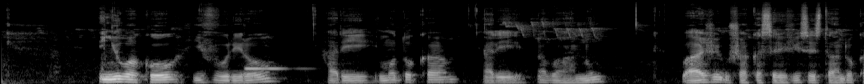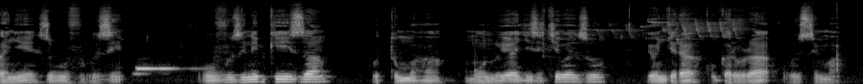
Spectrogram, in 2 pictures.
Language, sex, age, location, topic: Kinyarwanda, male, 25-35, Kigali, health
